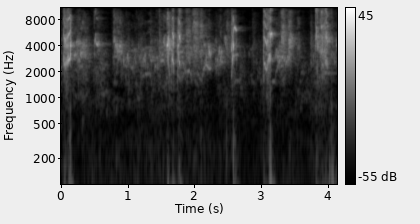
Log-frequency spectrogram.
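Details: A group of lovebirds giving rapid bursts of high, harsh chirping and squawking, separated by short gaps and a few sharp clicks.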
